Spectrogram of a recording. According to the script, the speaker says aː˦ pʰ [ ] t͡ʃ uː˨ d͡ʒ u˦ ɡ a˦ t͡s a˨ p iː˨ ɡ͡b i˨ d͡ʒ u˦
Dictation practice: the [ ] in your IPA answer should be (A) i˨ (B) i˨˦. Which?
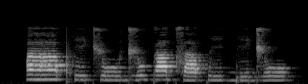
A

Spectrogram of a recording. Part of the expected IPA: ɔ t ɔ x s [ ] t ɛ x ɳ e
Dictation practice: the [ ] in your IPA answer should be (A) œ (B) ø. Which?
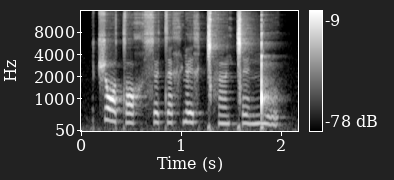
B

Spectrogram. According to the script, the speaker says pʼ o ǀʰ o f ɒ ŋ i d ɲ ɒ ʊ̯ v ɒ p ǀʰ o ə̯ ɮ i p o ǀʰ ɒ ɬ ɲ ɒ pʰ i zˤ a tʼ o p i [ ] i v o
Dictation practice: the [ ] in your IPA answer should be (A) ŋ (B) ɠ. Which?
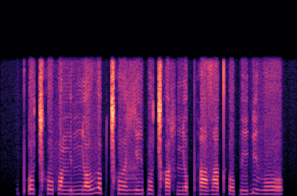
B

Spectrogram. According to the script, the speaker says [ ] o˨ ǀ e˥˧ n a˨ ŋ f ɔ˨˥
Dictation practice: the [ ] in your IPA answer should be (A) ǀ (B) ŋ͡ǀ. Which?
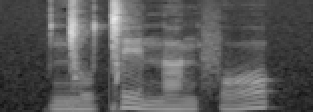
B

